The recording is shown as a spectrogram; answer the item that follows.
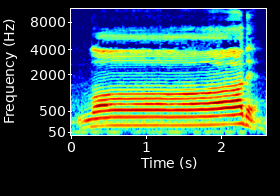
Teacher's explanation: জিহ্বার গোড়ার কিনারা উপরের মারি দাঁতের গোড়ার সঙ্গে লাগিয়ে একটি হরফ উচ্চারিত হয়, তা হচ্ছে লদ, মোটা করে উচ্চারণ করতে হবে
